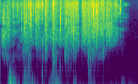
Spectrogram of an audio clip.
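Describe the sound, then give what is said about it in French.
Paper being crumpled by hand gives a dense, continuous crinkling and crackling that lasts about two and a half seconds and then stops. “Tu veux que je fasse le bruit de papier? Ah ouais, grave. Attends, je peux le faire si tu veux.”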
